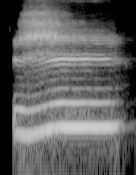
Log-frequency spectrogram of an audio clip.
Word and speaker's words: 日: If you have difficulty to pronounce this one, just say sh longer enough, and then choose the end of your, like the end of the sound. Sh, right? If you say sh longer enough, you say sh.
